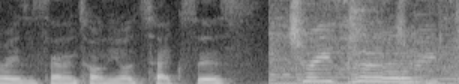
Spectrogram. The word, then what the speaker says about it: Trice: This is the Sunday sit down, and this afternoon, across from me is sitting Trice. Correct? I pronounced that correctly?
